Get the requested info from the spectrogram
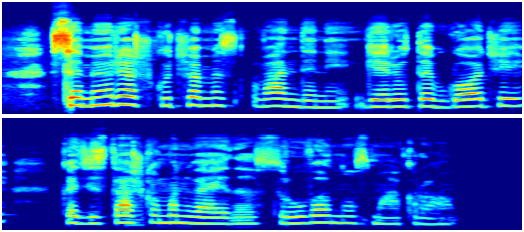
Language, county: Lithuanian, Klaipėda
